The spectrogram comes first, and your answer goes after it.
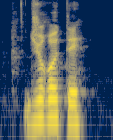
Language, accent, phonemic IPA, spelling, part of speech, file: French, France, /dyʁ.te/, dureté, noun, LL-Q150 (fra)-dureté.wav
- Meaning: 1. hardness, especially of water 2. harshness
